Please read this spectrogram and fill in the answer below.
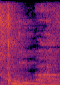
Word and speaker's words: Jung: de Carl Gustav Jung, así se pronuncia en alemán este apellido, Jung, J-U-N-G.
